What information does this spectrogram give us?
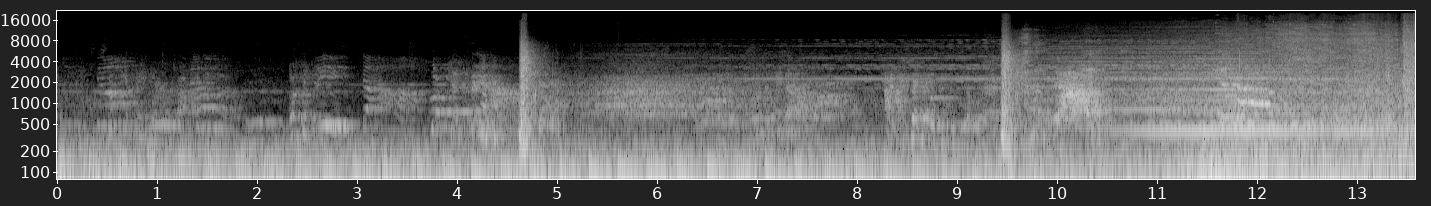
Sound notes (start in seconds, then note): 4.6 object smacking; 4.7 tense eerie music; 9.7 neighbor screams; 11.7 tense eerie music intensifies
